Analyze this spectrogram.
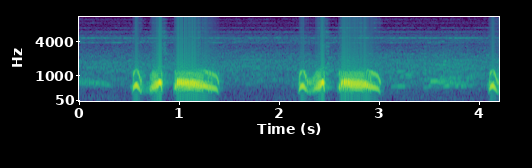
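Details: Spotted dove repeating its rousing decoy-training coo: two full phrases, short double hoot then long descending purring note, about two seconds apart, with another phrase starting at the end.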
